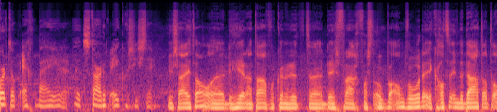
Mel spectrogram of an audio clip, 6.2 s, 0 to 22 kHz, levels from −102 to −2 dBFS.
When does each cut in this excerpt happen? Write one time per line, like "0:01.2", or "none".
none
